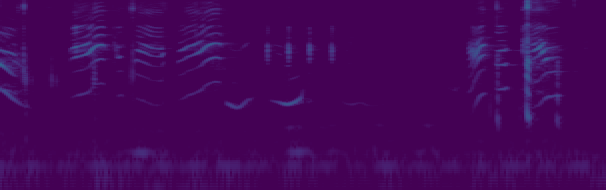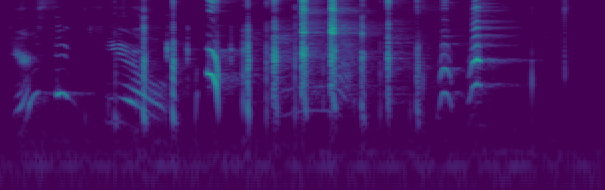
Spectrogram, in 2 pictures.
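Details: Pet parrot talking indoors: a rapid run of squeaky, sliding syllables and chattering notes, sparse at first, then becoming dense, louder and more clipped toward the end, over a faint low hum.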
